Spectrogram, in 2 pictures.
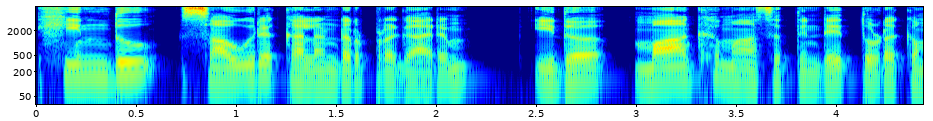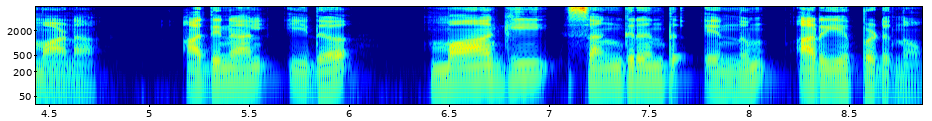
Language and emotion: Malayalam, neutral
